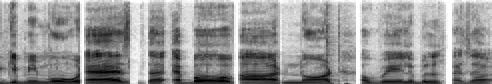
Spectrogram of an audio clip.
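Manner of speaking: very slow, word-by-word prompt reading; spelling out the follow-up request slowly; slow dictation. Shown as a demonstration. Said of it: "जैसे".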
